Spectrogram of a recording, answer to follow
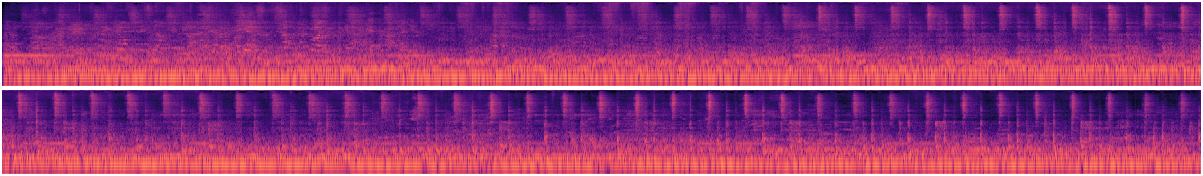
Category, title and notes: Music > Other
Tresor nightclub. The home of Techno EDM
